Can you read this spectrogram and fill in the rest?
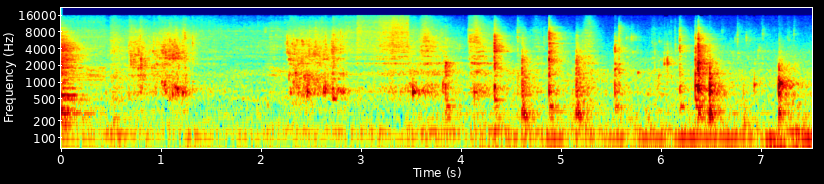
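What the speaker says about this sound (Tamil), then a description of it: "காய் முழுகிற அளவுக்கு நம்ம தண்ணி சேர்த்துடலாம்." Water poured into a cooker over vegetables: a steady splashing pour that breaks into irregular drips and small clinks of the vessel, close and moderately quiet, with no talking.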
